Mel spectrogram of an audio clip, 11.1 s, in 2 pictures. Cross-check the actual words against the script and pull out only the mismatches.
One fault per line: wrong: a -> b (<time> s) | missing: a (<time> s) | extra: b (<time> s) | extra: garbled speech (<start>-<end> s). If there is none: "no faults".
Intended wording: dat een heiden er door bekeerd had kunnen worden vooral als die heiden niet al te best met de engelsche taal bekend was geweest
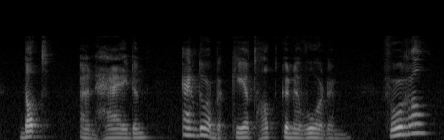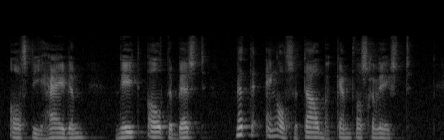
no faults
